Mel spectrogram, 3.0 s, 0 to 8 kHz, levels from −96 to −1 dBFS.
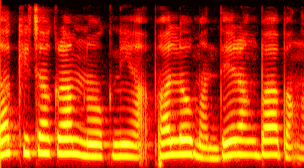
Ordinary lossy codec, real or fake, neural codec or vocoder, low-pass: none; real; none; 7.2 kHz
